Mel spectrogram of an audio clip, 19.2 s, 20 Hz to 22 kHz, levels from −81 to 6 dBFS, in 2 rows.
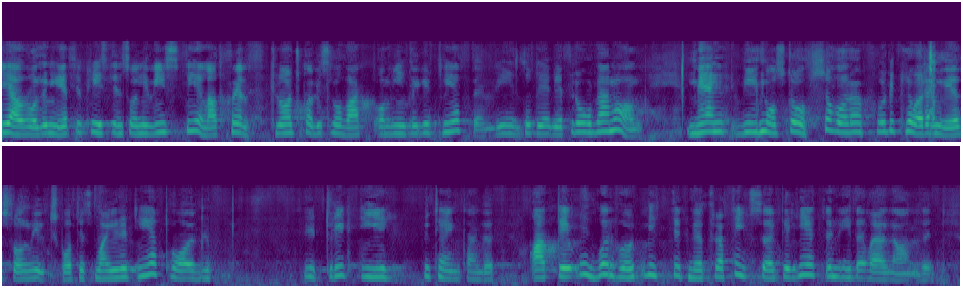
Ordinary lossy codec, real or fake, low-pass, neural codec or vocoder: none; fake; none; codec, 16 kHz, 1 kbps, FreqCodec, larger model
